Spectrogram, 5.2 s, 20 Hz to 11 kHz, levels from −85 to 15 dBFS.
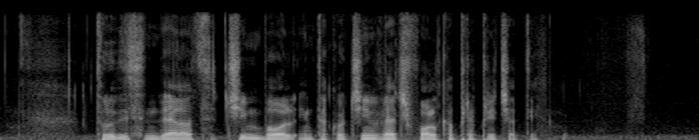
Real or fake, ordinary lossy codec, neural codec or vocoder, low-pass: real; MP3, 96 kbps; none; 9.9 kHz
